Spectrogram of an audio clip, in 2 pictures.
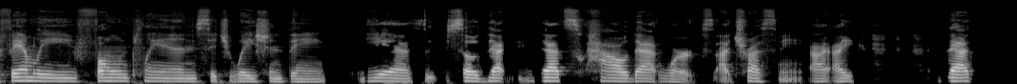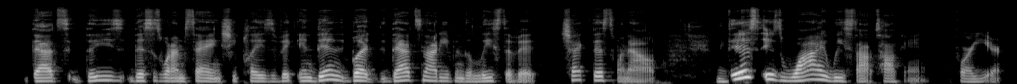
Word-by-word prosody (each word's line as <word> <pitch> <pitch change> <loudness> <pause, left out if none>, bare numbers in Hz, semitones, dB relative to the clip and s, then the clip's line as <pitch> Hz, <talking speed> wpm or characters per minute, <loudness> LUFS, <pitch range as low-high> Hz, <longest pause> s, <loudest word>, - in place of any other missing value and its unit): family 155 -2 +2
phone 155 +3 +1
plan 145 -2 -3
situation 140 -1 -2
thing. 130 -1 -5 0.4
Yes, 150 -3 0 0.2
so, 160 -1 +4
eh, - - +3
that 155 0 +4
m 155 - -14
that's 160 0 +4
how 150 -3 +2
that 140 -1 +1
works. 135 -3 -5
I - - -1
trust - - -2
me. - - -10
I - - 0
I - - -1 0.9
that 155 0 +6 0.7
that's 155 0 +1 0.2
these 180 0 -2
this 165 0 -1
is 170 - -7
what 155 -1 0
I'm - - 0
saying. 145 -1 -2
She 135 - -4
plays 145 -2 -4
vi 155 +4 -3
and 160 -1 -2
then 195 -4 +3
but 175 -2 +4 0.2
that's 190 +4 +1
not 170 -3 0
even 150 -2 -5
the 135 - -4
least 145 +4 -3
of - - -5
it. - - -4 0.2
Check 205 0 -4
this 190 -1 -1
one 70 - -8
out. 65 -1 -5 0.6
This 280 - +8
is 230 -5 +3
why 180 +7 +3
we 160 -3 -2
stopped 70 - -4
talking 70 - -9 0.2
for 145 -3 -8
a 130 - -6
year. 135 - -9
155 Hz, 155 wpm, -23 LUFS, 140-170 Hz, 0.9 s, This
